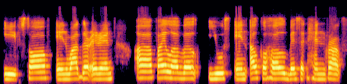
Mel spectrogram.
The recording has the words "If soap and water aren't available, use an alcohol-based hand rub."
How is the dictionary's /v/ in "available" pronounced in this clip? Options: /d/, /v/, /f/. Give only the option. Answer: /f/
